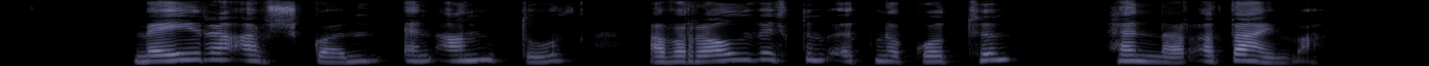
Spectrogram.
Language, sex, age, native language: Icelandic, female, 60-69, Icelandic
